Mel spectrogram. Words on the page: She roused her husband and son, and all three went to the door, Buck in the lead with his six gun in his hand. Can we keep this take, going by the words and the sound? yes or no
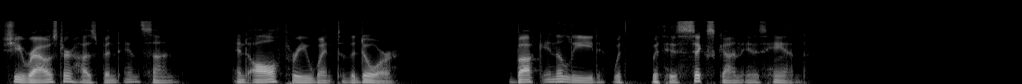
no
